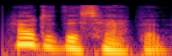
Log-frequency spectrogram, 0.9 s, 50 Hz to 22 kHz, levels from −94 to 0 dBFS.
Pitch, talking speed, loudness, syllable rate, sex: 120 Hz, 280 wpm, -18 LUFS, 7.0 syllables/s, male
